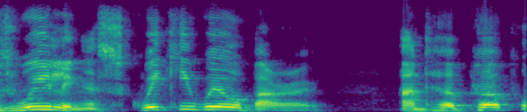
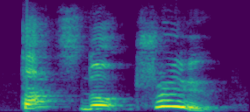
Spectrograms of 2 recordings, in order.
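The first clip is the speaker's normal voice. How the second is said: much higher, slow protesting cry; 13 semitones higher, 4 dB louder, slower than usual. Acted. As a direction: cry out against the accusation. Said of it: "Franklin cried".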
